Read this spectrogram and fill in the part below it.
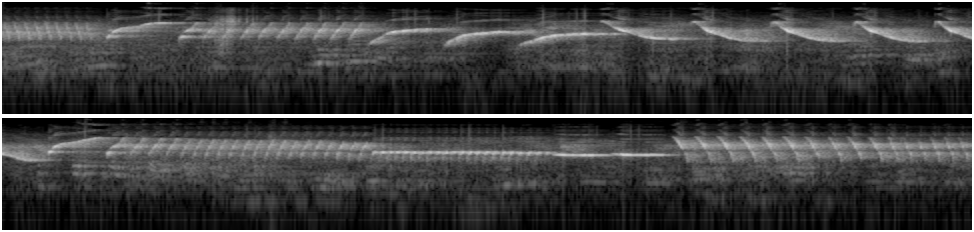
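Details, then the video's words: Atlantic canary, a champion trilling to provoke and conquer rivals: high buzzy trills, then a series of loud downward-sweeping whistles about every half second, a steady level whistled note, and another rapid trill. "SUARA KENARI SOBEK SOBEK JUARA NGETRIL TAKLUKAN LAWAN, PANCING EMOSI!!!"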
